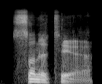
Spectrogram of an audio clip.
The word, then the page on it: sonneteer: British English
